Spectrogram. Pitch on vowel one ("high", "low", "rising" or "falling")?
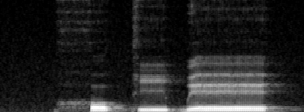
low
